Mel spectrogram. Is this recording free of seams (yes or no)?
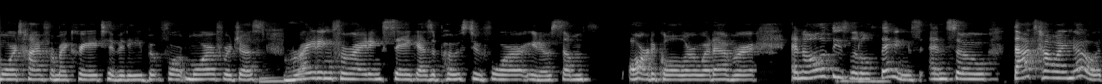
yes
